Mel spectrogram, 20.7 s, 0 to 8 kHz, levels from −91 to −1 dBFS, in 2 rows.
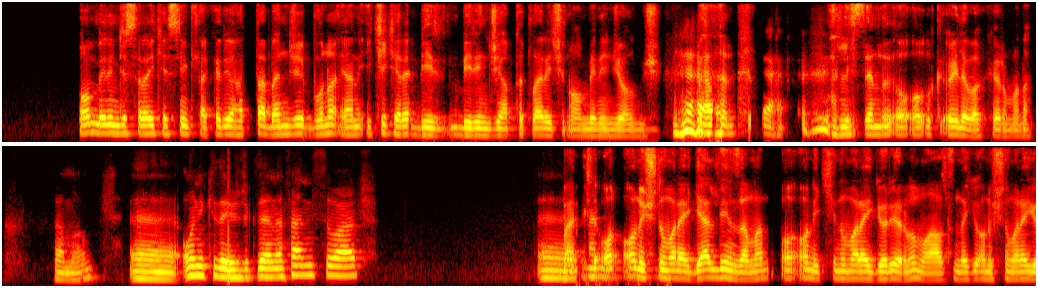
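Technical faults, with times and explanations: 3.36–3.43 s, 7.11–7.66 s, 8.39–8.89 s and 16.11–17.14 s: speech suppressed in double talk. The voice dips by as much as roughly 40 dB, in short pieces or for about a second at 16.11 s. Both sides were likely talking at once, and the echo canceller turned everything down.
6.39–6.58 s, 7.84–7.89 s and 16.08–16.12 s: echo leak. A faint copy of the speech returns 119 ms late, about 30 dB below the voice, and about 40 dB below at 7.84 s. It is likely loudspeaker sound the far-end echo canceller missed and sent back.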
